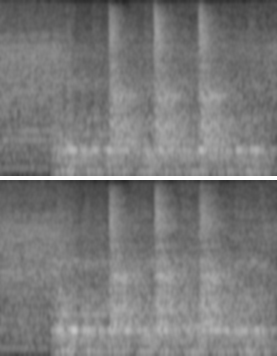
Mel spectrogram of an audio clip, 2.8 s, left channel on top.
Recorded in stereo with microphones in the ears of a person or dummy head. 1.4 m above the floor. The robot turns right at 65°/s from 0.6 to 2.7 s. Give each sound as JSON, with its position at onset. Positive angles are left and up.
{"t": 1.1, "sound": "a gunshot", "azimuth_deg": 15, "distance_m": 2.0}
